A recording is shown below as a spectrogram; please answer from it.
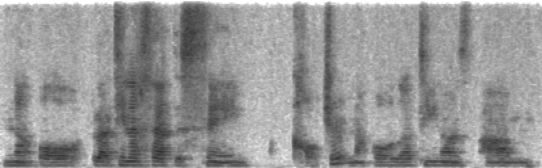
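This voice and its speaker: Slow, halting woman with a mellow voice. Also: low voice, a little hiss or hum, low-quality recording. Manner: halting, deliberate, emphatic, repeats phrases. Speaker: host. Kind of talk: informal opinion talk to an audience.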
